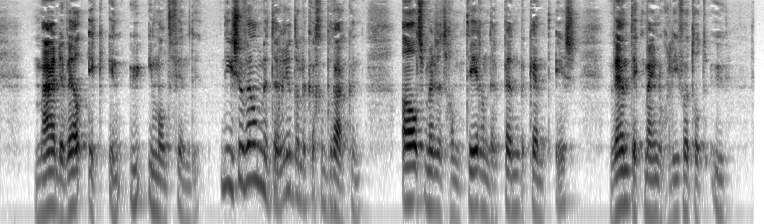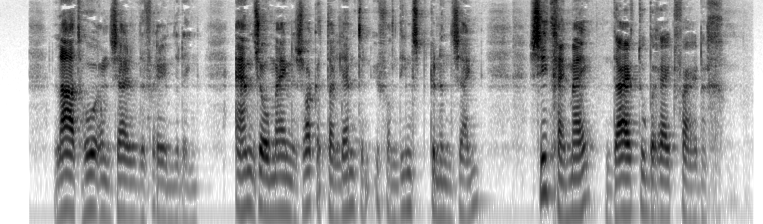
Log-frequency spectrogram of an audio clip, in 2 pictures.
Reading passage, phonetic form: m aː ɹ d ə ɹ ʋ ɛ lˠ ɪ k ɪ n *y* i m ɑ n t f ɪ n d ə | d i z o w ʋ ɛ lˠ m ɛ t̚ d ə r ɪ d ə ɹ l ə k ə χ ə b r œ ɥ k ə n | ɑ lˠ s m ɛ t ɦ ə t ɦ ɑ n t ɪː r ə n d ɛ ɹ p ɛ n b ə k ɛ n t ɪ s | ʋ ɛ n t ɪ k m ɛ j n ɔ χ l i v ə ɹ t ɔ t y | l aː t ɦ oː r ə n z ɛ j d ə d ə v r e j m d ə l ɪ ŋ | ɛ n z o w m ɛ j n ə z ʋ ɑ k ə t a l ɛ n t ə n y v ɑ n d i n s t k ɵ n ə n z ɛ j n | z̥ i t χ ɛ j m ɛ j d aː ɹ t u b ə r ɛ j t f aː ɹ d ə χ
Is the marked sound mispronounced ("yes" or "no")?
no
